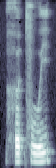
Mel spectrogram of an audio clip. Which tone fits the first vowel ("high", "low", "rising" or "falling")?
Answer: rising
